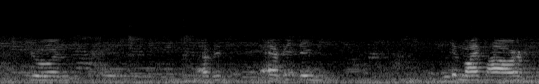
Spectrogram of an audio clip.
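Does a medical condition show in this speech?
Yes: cerebral palsy; uses a lift for transfers.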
